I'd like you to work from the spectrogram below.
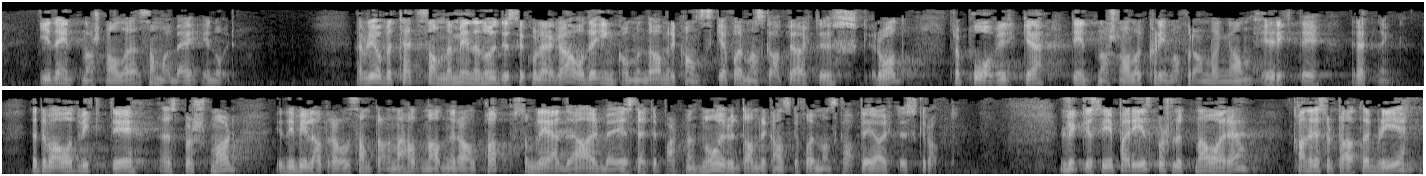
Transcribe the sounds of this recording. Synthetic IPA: ɪd̪ɛɪnt̪əɳɑʂʊnɑːləsɑmːɑɾbæɪʔɪnṵːɾ | jæɪʋɪljɔbːət̪ʰɛt̪ːsɑmːəmɛmiːnənʊɾd̪ɪskəkʰʊleːɡɑɔd̪ɛɪŋkʰɔmːənd̪əɑməɾɪkʰɑːnskəfɔɾmɑnskɑːpɪɑɾk̚t̪ɪskɾoːd̪ | fɔɾɔpʰoːʋɪɾkəd̪̥ɪɪnt̪əɳɑʂʊnɑːləkʰliːmɑfɔɾɑnd̪ɪŋənɪɾɪkt̪ɪ | ɾɛt̪nɪ̰ŋ | d̪̥ɛt̪ːəʋɑɾɔɛt̪ʋɪkt̪ɪspœʂmoːlɪd̪ɪbiːlɑt̪əɾɑːləsɑmt̪ʰɑːlənæɪɦɑd̪ːəmɛɑd̪mɪɾɑːlpʰɑpːsɔmleːd̪əɑɾbæɪəst̪eːt̪̚d̪ɛpɑʈmənt̪noːɾʉnt̪̚d̪ɛɑməɾɪkɑːnskəfɔɾmɑnskɑ̰ːpəɪɑɾkt̪ɪskɾo̰ːd̪̥ | lʏkːəsɪɪpʰɑɾiːspɔʂɭʉt̪ːn̩ɑʋoːɾə | kʰɑnɾɛsʉlt̪ʰɑːt̪əbliː

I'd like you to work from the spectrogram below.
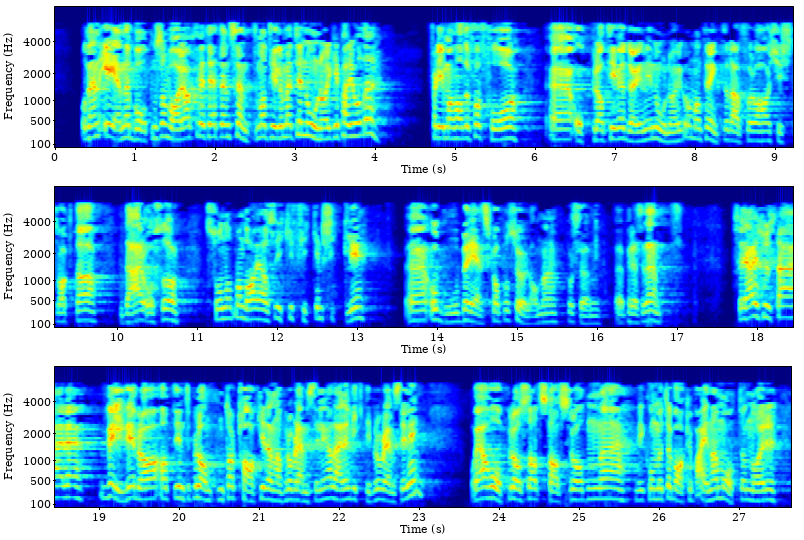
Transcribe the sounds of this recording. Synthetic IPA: ɔd̪ɛneːnəboːt̪n̩sɔmʋɑɾɪɑk̚t̪ɪʋɪt̪ʰeːt̪̚d̪ɛnsɛnt̪əmɑnt̪ʰɪlːɔmɛt̪ɪlnuːɳɔɾɡəpʰæɾɪuːd̪ə | fɔɖiːmɑnhɑd̪ːəfɔt̪foː | ɔpːəɾɑt̪ʰiːʋəd̪œʏnɪnuːɳɔɾɡəɔmɑnt̪ʰɾɛŋk̚t̪əd̪æɾfɔɾɔhɑːçʏst̪ʋɑkt̪ɑd̪æɾɔsːɔsɔnːɑt̪mɑnd̪ɑjæɪɔsːɔɪkːəfɪkːɛnʂɪkːəlɪ | ʔʔɔɡuːbəɾeːd̪skɑːpɔsøːɭɑ̰nːəpʰɔʂœnpʰɾɛsɪd̪ɛnt̪ | sɔjæɪsʏnsd̪ɛæɾʋɛld̪ɪbɾɑːɑt̪ɪnt̪əpəlɑnt̪n̩t̪ʰɑːʈʰɑːkɪd̪ɛnːɑpʰɾʊbleːmst̪ɪlːɪŋɑd̪ɛæɾɛnʋɪkt̪ɪpʰɾʊbleːmst̪ɪlːɪŋ | ʔɔ̰jæɪhoːpəɾɔsːɔɑt̪st̪ɑːt̪sɾoːd̪n̩ʋɪlkʰɔmːət̪ʰɪlbɑːkəpʰɔæɪnɑmoːt̪ənɔɾ

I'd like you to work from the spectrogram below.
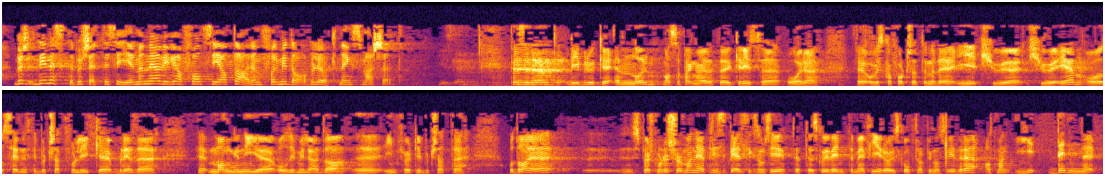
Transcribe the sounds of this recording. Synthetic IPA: bd̪ɪnɛst̪əbʉd̪ʂɛt̪ːəsiːəɾmɛnjæɪʋɪlɪɑlt̪fɑlsiːɑt̪̚d̪ɛæɾɛnfɔɾmɪd̪ɑːbəløːknɪŋsɔmæ̰ʂɛ̰d̪ː | pʰɾɛsɪd̪ɛnt̪ʋɪbɾʉːkəɾʔɛnɔɾmt̪mɑsːəpɛŋːəɾɪd̪ɛt̪ːəkʰɾiːsəoːɾəɔʋɪskɑfɔʈʂɛt̪ːəmɛd̪ɛʔɪçʉːəçʉːəʔeːnɔseːnəst̪ɪbʉd̪ʂɛt̪ːfɔɭiːkəblɛd̪ɛ | mɑŋːənyːəʔɔljəmɪljɑɾd̪əɾɪnːføːʈɪbʉd̪ʂɛt̪ːə | ɔd̪ɑæ | spœʂmoːləʂøːlmɑnɛpʰɾɪnsɪpɪɛlt̪ɪkːəsɔmsiːd̪ɛt̪ːəskɑʋɪʋɛnt̪əmɛfiːɾəɔʋɪskɑlɔpd̪ɾɑːpɪŋɔsɔʋiːd̪əɾəɑt̪mɑnɪd̪ɛnːə

